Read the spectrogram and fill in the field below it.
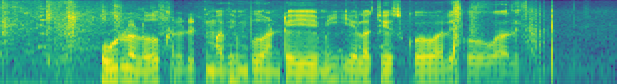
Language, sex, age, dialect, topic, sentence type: Telugu, male, 25-30, Southern, banking, question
